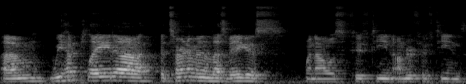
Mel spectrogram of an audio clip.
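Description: A man with a German accent, his intonation monotone and flat, in a room with audible echo. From Germany, Mönchengladbach. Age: 20s. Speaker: professional soccer player. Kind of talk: personal story monologue. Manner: halting, many fillers. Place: home room.

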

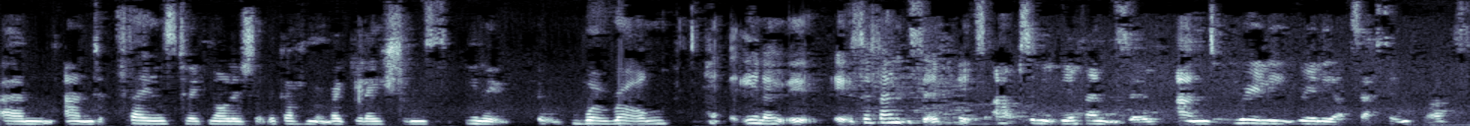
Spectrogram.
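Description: Somewhat breathy, a woman talks at a fairly quick pace with lively intonation. The sound is dry with no echo. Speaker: news interviewee. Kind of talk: interview answer.

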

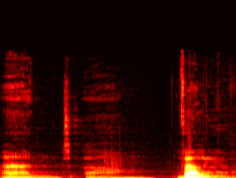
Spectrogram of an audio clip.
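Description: Light background noise sits behind a man with a British accent. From UK. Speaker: Roma artist and researcher. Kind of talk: lecture. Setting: stage with audience. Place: stage.

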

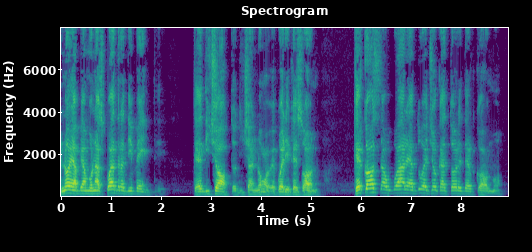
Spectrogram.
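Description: A man talks at a very slow pace, with a quiet background behind him. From Apulia, southern Italy (Canosa di Puglia); Apulia, Italy. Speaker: football club president. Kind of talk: interview. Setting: remote video link. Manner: halting. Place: home room. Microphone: phone near.

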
